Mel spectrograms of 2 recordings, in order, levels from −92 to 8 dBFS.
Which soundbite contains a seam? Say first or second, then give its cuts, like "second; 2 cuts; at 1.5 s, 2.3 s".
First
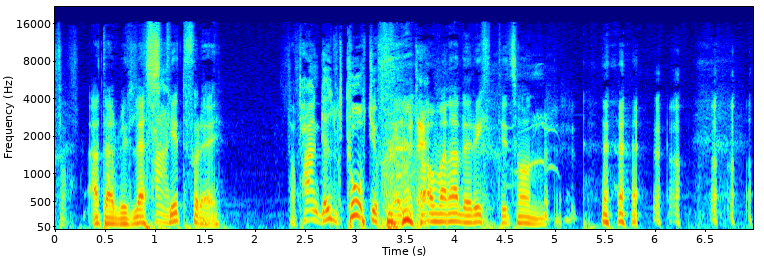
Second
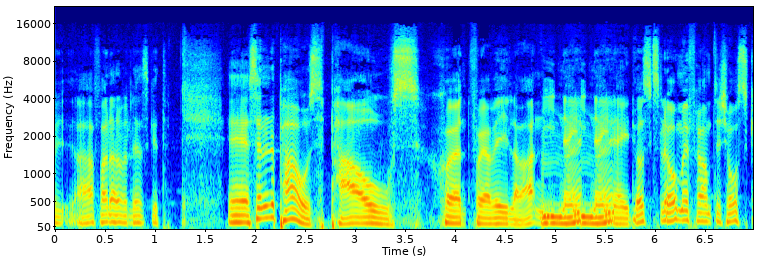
second; 5 cuts; at 1.7 s, 4.1 s, 4.9 s, 5.3 s, 6.0 s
